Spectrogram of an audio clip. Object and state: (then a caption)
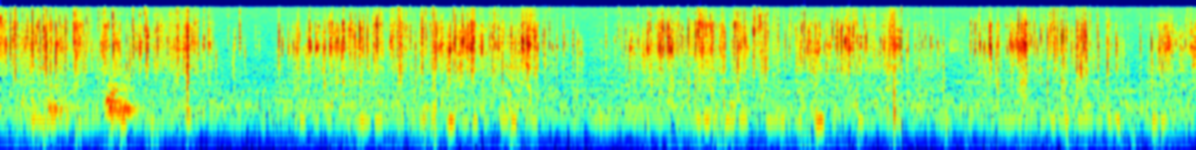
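Paper bubble mailer. A flat, empty padded paper envelope (bubble mailer) lying on a towel is tapped and scratched across its surface by both hands with fingertips and short nails. Dense, bright crinkling and crunchy scratching comes in continuous waves, with quick tapping clicks scattered throughout.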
